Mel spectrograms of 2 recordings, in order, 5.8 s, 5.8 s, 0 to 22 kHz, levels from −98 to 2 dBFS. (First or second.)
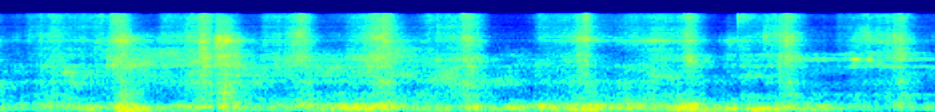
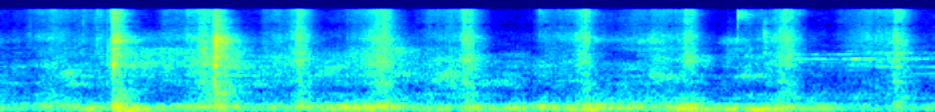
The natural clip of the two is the second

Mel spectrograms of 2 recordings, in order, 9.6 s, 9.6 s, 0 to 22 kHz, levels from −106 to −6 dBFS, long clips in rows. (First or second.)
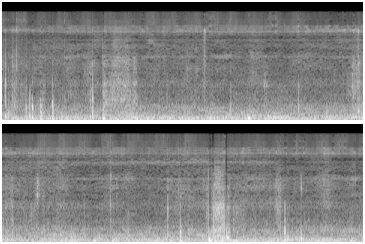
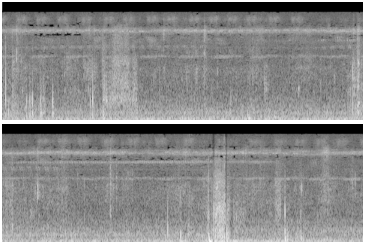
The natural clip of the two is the second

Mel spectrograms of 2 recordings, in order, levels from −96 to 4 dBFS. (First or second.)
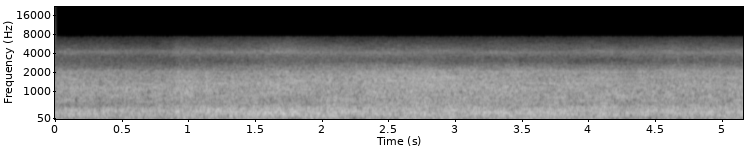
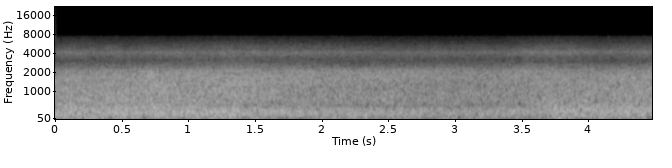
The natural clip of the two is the second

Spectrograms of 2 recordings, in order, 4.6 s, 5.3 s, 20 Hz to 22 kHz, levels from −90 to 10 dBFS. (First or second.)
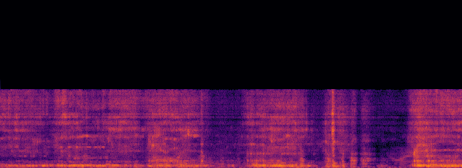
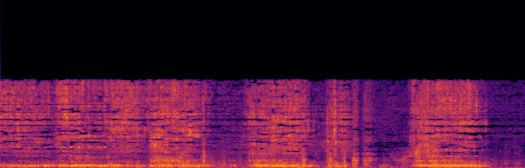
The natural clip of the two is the second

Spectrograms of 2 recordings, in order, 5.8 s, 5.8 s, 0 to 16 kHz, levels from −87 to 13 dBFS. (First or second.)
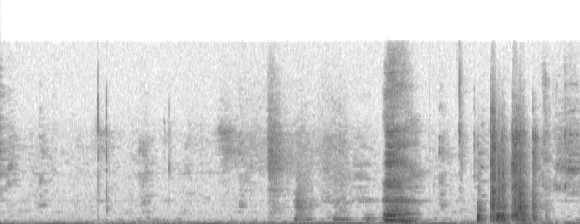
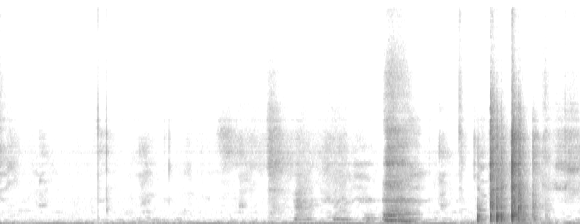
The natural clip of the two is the first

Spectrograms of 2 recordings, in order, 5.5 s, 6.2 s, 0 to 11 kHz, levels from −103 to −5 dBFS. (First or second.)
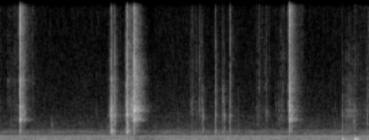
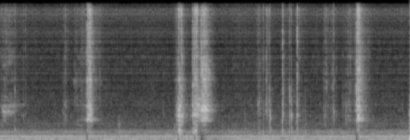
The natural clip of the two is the first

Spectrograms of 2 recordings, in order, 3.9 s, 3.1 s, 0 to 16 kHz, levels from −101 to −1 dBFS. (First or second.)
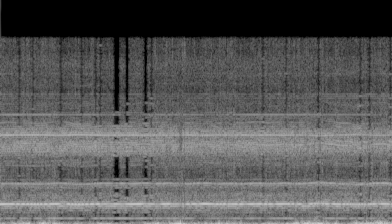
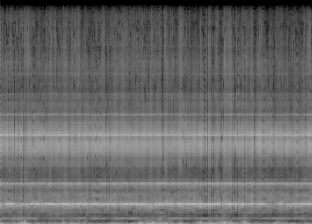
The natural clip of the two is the first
